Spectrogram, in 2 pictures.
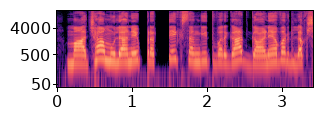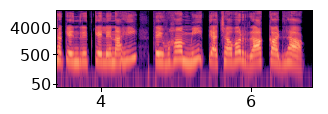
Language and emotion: Marathi, angry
